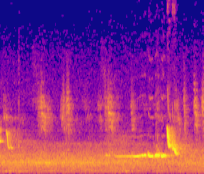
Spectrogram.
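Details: Korean bush warbler flitting restlessly about in bamboo; a long, level, low whistle held for over two seconds ends in a loud, quick, rising and falling flourish, with faint high chirps of other birds behind.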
